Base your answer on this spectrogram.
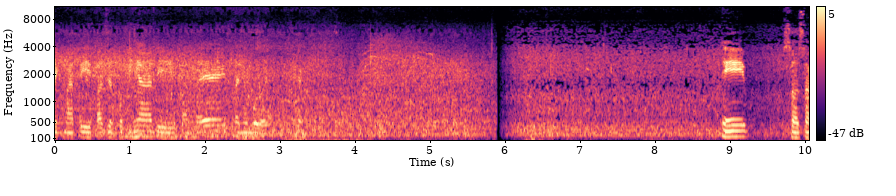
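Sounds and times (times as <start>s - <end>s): waves breaking over rocks: 0.0s - 10.0s.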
